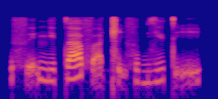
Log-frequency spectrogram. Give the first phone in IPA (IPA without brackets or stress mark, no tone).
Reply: f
